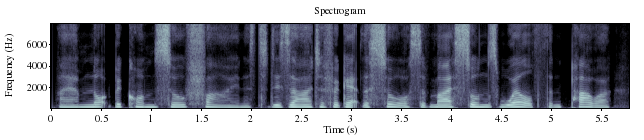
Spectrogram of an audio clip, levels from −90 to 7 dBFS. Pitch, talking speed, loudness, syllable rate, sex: 185 Hz, 195 wpm, -20 LUFS, 4.8 syllables/s, female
